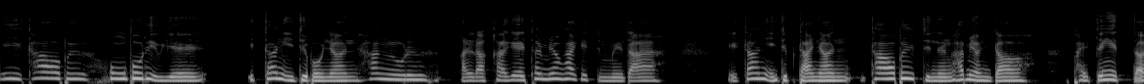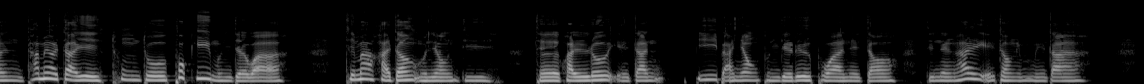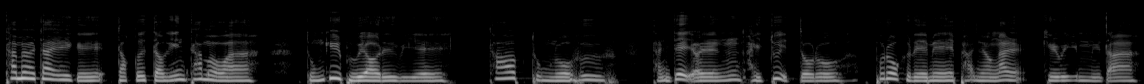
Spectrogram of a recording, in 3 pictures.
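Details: Deaf adult woman with a left-ear cochlear implant, received about two years earlier, followed by speech-language therapy; hearing-impaired speech (deaf speaker with cochlear implant).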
